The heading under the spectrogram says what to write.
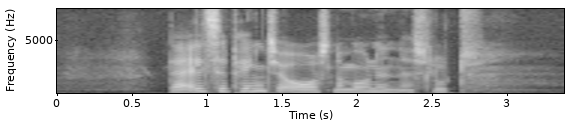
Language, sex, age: Danish, female, 29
